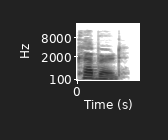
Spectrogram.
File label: "cupboard", us-english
